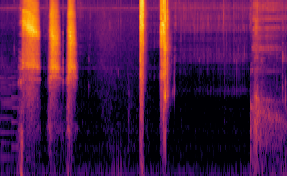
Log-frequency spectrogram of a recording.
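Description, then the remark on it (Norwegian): A can of Coca-Cola Energy being opened: three rustling scrapes, two sharp metallic clicks of the tab, then a burst of pressurized hiss that settles into a steady fizzing. No one speaks. “Åpning av boks med leskedrekk.”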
